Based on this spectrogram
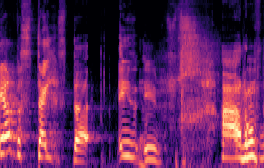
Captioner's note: sighing grimly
